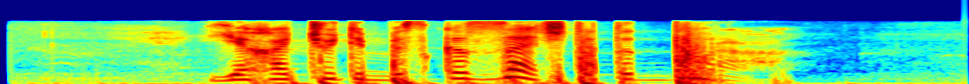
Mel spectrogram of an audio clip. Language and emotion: Russian, angry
